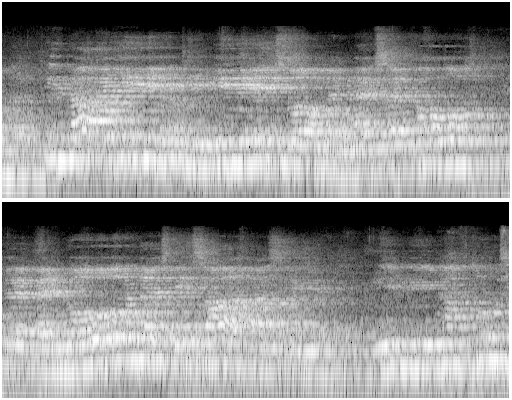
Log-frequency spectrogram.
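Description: An elderly man chants in a sustained voice, echoing in a large reverberant hall.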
